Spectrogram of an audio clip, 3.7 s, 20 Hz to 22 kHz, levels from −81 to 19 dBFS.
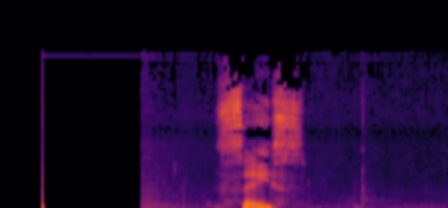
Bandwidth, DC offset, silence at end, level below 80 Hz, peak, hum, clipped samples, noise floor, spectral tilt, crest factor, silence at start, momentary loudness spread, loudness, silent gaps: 16.5 kHz; under 0.1%; 1.2 s; -48 dBFS; -2 dBFS; none; under 0.1%; -64 dBFS; -3 dB/octave; 22 dB; 0.35 s; 16 LU; -17 LUFS; none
